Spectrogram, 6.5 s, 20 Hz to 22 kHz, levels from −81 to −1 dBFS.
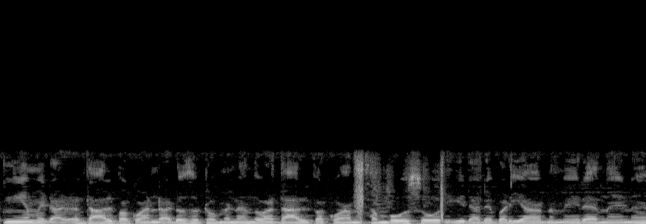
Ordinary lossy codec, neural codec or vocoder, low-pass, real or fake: none; none; 7.2 kHz; real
